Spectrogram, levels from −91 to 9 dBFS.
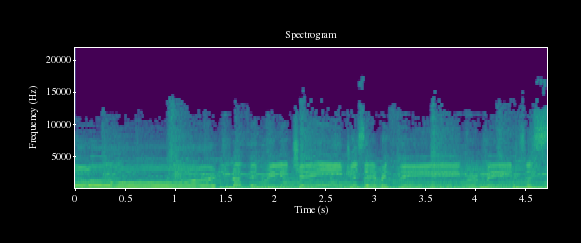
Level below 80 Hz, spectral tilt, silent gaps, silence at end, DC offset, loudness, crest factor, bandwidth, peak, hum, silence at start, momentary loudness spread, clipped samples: -38 dBFS; -4 dB/octave; none; 0 s; under 0.1%; -17 LUFS; 12 dB; 15.5 kHz; -4 dBFS; none; 0 s; 3 LU; under 0.1%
